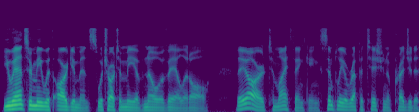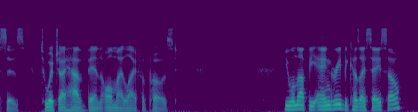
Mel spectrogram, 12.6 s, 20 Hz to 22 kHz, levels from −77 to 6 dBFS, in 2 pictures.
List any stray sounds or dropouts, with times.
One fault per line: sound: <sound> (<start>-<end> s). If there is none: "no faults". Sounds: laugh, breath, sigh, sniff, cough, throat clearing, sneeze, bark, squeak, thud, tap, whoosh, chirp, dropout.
no faults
